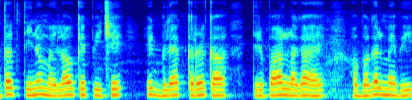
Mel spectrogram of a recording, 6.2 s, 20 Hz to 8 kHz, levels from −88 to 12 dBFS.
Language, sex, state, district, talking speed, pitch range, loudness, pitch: Hindi, male, Chhattisgarh, Raigarh, 155 wpm, 165-180 Hz, -15 LUFS, 170 Hz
